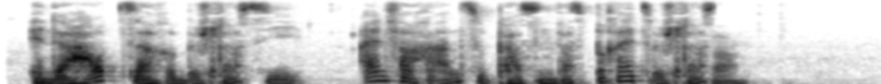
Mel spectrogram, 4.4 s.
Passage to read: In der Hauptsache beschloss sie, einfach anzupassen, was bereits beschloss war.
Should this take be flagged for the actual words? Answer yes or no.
no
